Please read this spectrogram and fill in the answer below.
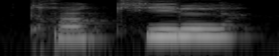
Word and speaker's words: tranquille: On prononce L par contre dans les mots mille, ville, tranquille, Achille et tous leurs dérivés, village, million, tranquillement, etc.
